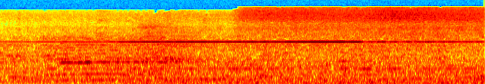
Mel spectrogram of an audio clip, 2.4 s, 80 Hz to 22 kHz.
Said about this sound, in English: One of London's underground tube trains. Its tunnel runs through clay formed in a tropical sea 50 million years ago.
